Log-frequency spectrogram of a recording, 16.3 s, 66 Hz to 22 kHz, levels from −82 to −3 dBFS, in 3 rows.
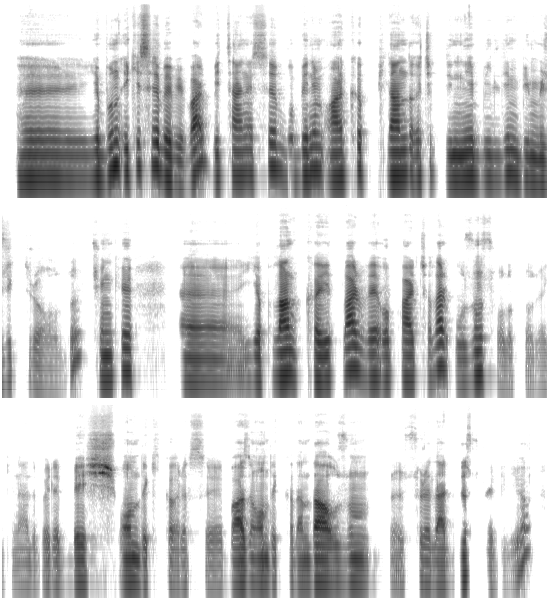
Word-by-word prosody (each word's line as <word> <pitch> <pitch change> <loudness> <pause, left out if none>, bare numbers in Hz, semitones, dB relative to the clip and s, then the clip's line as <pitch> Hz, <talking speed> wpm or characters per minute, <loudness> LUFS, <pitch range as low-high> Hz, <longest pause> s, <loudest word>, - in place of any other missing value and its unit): Eee, 120 - -5 0.6
ya 125 -1 -1
bunun 165 +4 +4
2 140 +3 -3
sebebi 125 - +1
var. 185 -3 +3
1 125 0 -7
tanesi 135 +3 -2
bu 130 -1 -12
benim 145 +3 +1
arka 125 +4 0
planda 130 +1 +3
açıp 125 +1 -9
dinleyebildiğim 120 +1 -1
bir 115 - -5
müzik 110 0 -5
türü 90 - -16
oldu. 85 - -15
Çünkü, 120 - -2 0.5
eee, - - -4 0.6
yapılan 125 +4 +5
kayıtlar 125 +4 +2
ve 125 - +2
o 120 0 -3
parçalar 120 +7 +1
uzun 110 +5 -3
soluklu 135 0 -19
oluyor 90 0 -24
genelde 95 +1 -20
böyle 100 0 -13
5-10 105 +1 +4
dakika 95 - -11
arası 90 +1 -15
bazen 100 +2 +2
10 105 0 -2
dakikadan 100 0 -10
daha 105 -1 +8
uzun, 105 0 -6 0.2
eee, - - -17
sürelerde 100 -1 -5
de 115 +2 -6
sürebiliyor. 255 - -15
120 Hz, 155 wpm, -25 LUFS, 105-130 Hz, 0.6 s, daha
